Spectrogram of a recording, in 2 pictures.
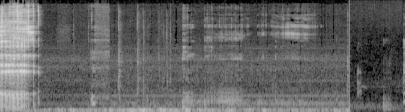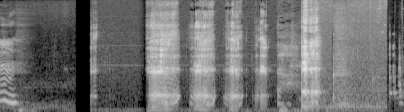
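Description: A streamer belches several times, with a long drawn-out burp early on and a rapid series of short, loud burps near the end, recorded close to the microphone.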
